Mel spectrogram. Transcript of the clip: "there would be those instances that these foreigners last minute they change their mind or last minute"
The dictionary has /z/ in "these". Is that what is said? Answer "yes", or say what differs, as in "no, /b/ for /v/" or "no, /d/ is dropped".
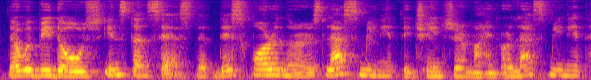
no, /s/ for /z/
